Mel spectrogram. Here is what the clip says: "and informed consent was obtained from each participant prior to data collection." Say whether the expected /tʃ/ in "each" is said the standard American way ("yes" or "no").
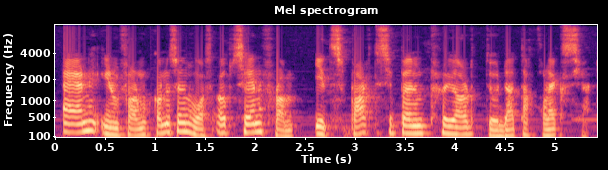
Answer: no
